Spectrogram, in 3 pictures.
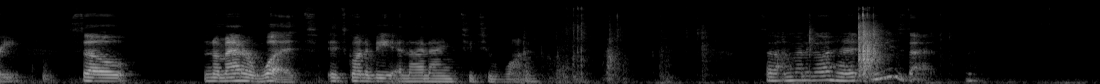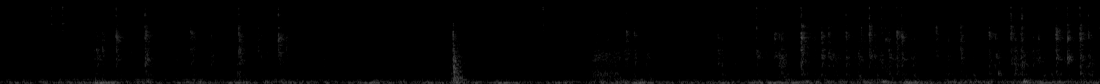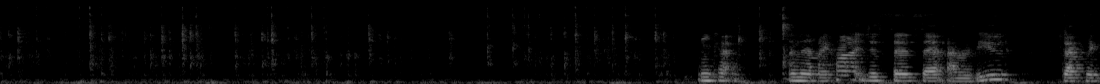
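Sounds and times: typing on a computer keyboard: 11.4 - 14.2, 18.2 - 29.9.

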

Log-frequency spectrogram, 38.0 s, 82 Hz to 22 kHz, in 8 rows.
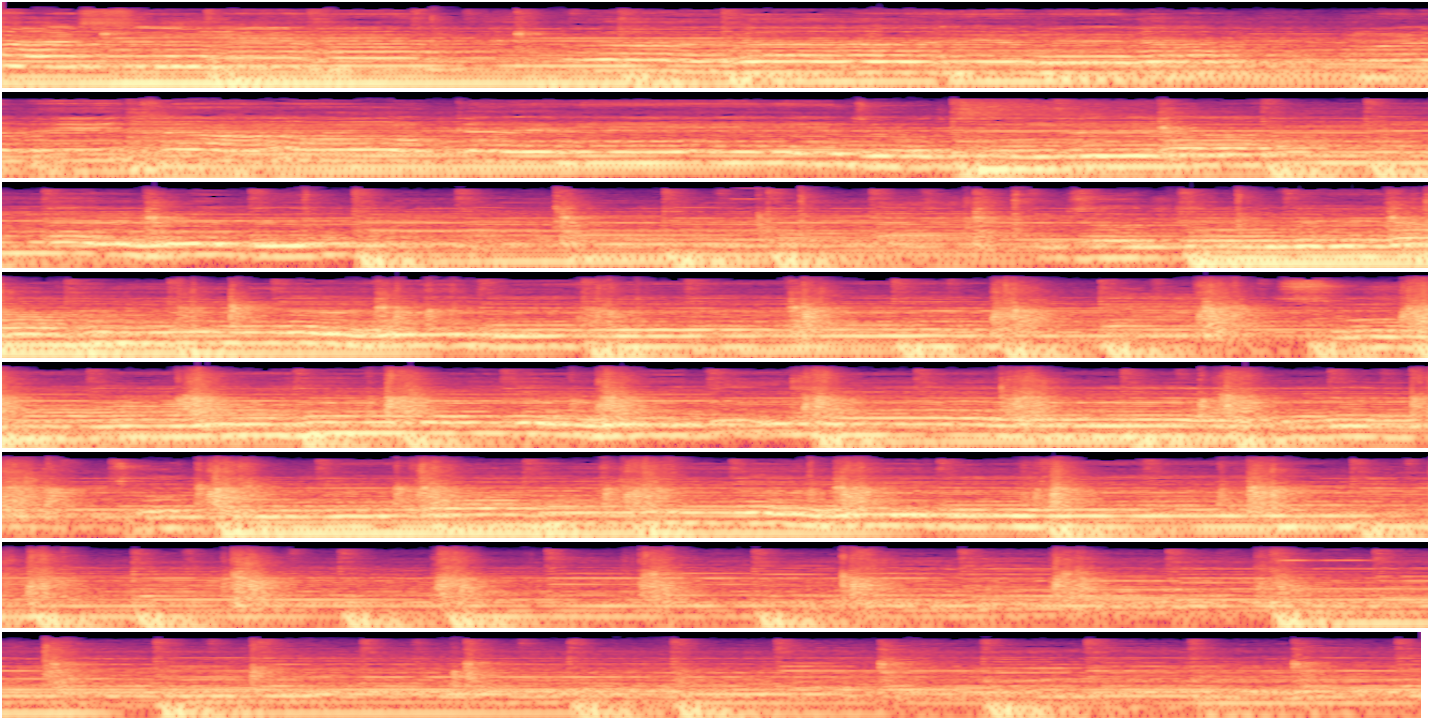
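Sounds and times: man singing into a microphone: 0.0 - 11.2, 12.9 - 29.8
backing track with steady beat: 0.0 - 38.0.

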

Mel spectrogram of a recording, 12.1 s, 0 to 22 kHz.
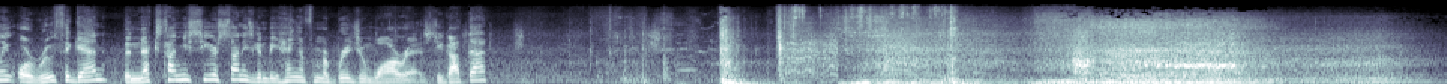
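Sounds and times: car engine starting and running: 6.3 - 12.0.

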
